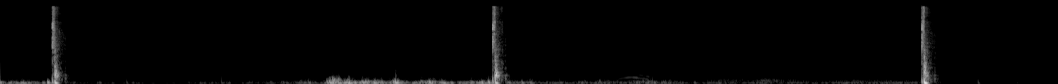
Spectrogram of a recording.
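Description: .30 caliber airgun fired three times at a ballistic-gel block from 20 yards: three sharp cracks about four seconds apart, the last the loudest. A low rumble comes before the first two shots.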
